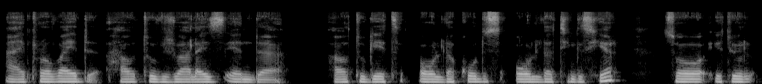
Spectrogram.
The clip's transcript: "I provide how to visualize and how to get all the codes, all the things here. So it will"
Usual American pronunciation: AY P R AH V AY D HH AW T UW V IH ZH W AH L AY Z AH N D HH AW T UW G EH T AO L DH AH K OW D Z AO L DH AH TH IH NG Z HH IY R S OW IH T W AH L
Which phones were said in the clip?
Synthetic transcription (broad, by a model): AY P R AH V AY D HH AW T UW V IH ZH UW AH L AY Z AH N D HH AW T UW G EH T AO L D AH K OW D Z AO L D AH T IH NG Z HH IY R S OW IH T W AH L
